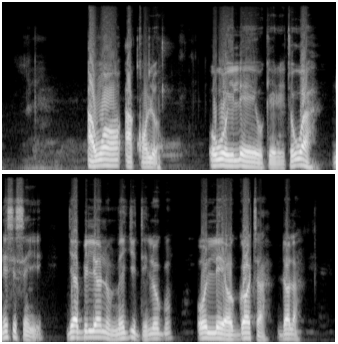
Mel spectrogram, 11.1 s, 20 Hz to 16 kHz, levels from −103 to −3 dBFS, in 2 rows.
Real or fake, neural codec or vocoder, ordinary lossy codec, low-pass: real; none; none; 14.4 kHz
